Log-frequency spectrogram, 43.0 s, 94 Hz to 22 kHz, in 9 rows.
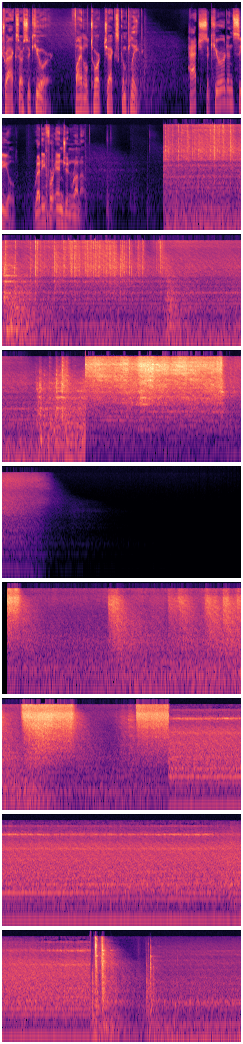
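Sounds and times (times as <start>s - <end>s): loud harsh hiss: 29.1s - 30.3s.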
